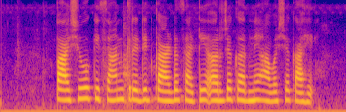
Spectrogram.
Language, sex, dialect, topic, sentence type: Marathi, female, Varhadi, agriculture, statement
